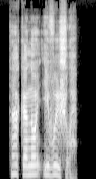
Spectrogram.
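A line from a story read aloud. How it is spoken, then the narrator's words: Sad statement. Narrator (Russian): печально констатировал Бруно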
